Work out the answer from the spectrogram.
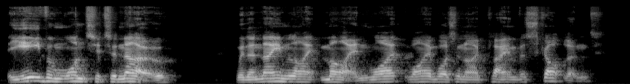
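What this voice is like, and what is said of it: Cockney accent. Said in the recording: “with your Cockney accent”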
